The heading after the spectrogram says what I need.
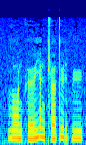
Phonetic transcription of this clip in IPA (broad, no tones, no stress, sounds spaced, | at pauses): ðˤ yː ŋ pʰ øː j ɛ ŋ cʰ œ t̪ y r p yː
